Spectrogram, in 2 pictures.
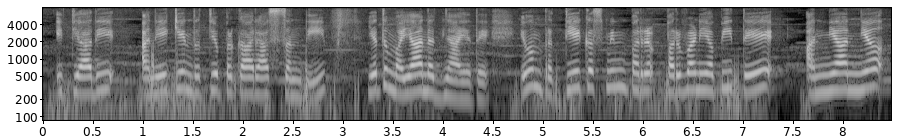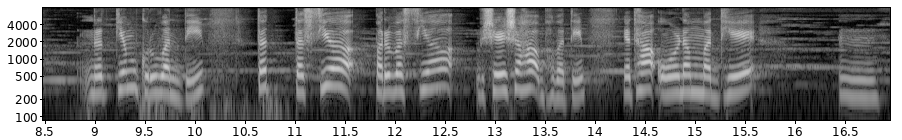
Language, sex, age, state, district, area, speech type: Sanskrit, female, 18-30, Kerala, Kasaragod, rural, spontaneous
